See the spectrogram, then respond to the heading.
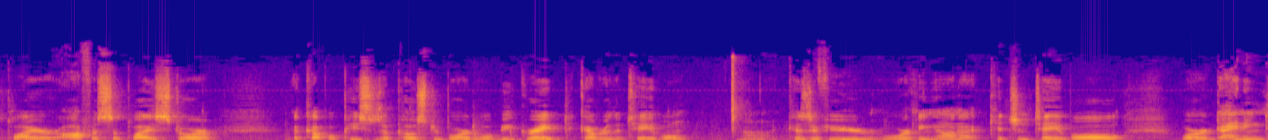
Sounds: speech

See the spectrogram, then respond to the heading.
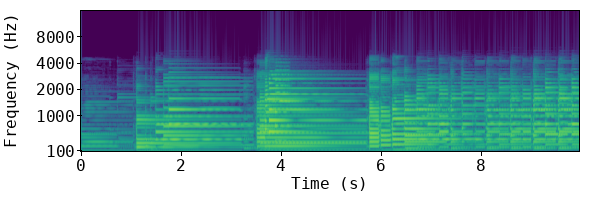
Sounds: musical instrument
music
plucked string instrument
guitar

